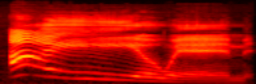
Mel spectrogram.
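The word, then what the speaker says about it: Éowyn: It's pronounced Iowin and Iomir.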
